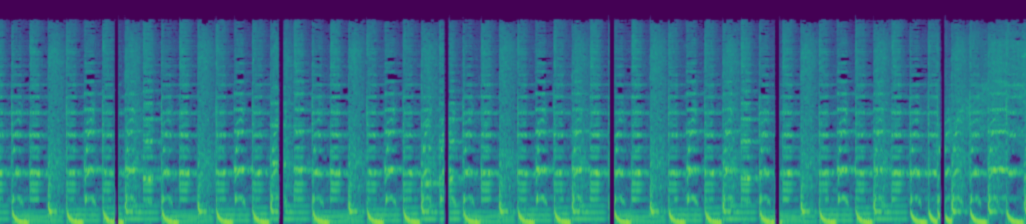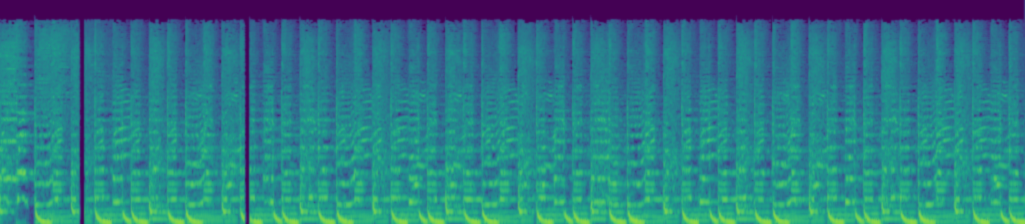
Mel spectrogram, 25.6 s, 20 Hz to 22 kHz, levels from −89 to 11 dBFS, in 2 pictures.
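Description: Starting at 1.44 s and then at 3.49, 5.55, 7.62, 9.69, 11.75, 13.82 and 15.89 s, the sound drops out briefly: 53 ms the first time, 67 ms after that, and then it resumes right where it stopped. That's a gap at a join of encoded pieces. The audio was encoded in roughly 2-second chunks and stitched together without trimming the encoder's leading delay and final-frame padding, so each seam leaves a short silence with smeared edges.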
